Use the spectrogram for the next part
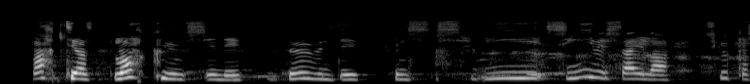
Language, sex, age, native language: Icelandic, male, 13, Icelandic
